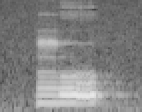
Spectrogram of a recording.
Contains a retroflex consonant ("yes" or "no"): no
